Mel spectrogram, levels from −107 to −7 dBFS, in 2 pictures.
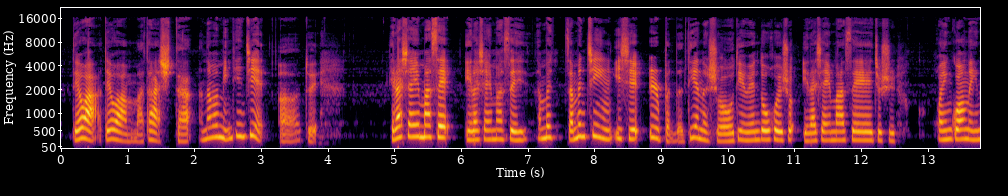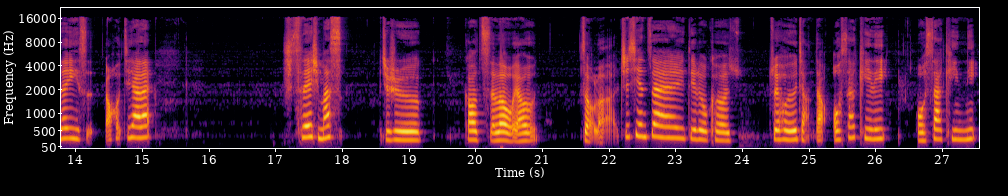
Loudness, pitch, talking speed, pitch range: -25 LUFS, 275 Hz, 215 characters per minute, 245-330 Hz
